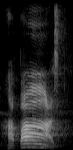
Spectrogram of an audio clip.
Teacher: a tonicidade na última sílaba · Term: oxítona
